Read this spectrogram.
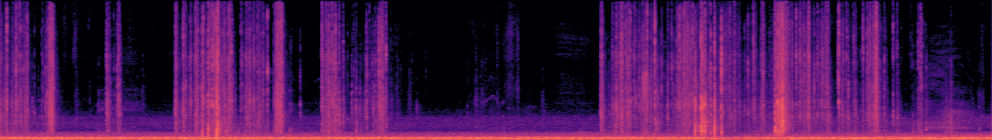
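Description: Cardboard and foil crinkle and rustle close by.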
